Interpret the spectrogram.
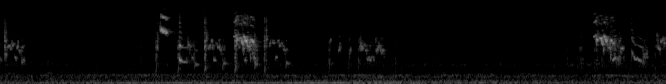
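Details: Budgies giving sharp, scratchy squawks and short chirps in scattered clusters, a few loud shrill bursts standing out, with quiet gaps between them and a low steady hum beneath.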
